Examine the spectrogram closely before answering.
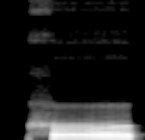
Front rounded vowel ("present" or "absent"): absent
